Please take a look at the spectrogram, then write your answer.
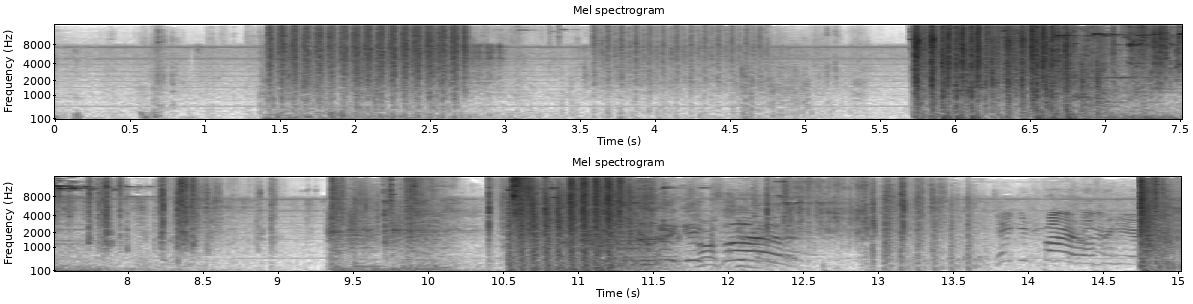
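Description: Bursts of automatic and single-shot gunfire from a multiplayer shooter video game, loud rapid volleys separated by brief pauses, with heavier overlapping fire near the end.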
